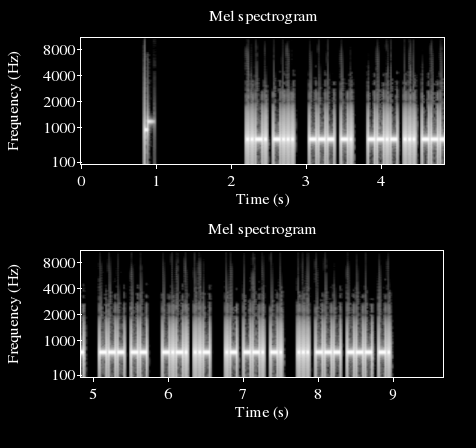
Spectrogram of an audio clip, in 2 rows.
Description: Morse code, heard as a keyed tone, about 40 wpm, 700 Hz. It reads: FB ON QSO OM CU AGN SOON
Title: Common QSO Phrases 40wpm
